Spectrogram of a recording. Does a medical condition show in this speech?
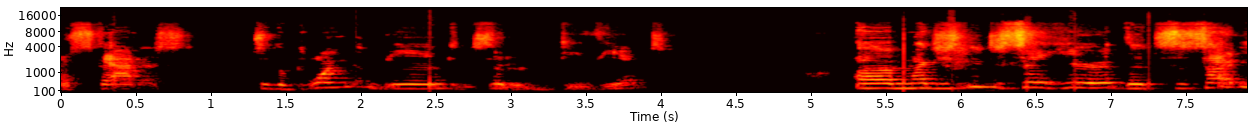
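Yes: cerebral palsy; from birth.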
